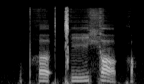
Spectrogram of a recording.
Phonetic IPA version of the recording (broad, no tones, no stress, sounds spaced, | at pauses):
pʰ ʌ ʔ ǀ i ç ɒ k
